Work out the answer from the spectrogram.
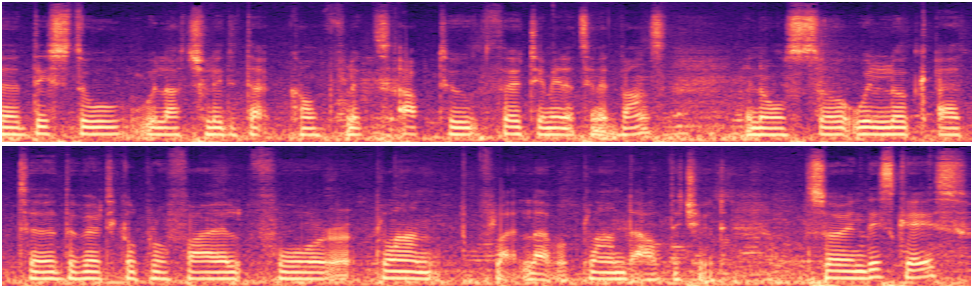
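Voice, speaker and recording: A man's voice: mid-range voice, vocal fry. A man working as an air traffic controller, explaining systems in a technical, matter-of-fact way. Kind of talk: explanatory demonstration.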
